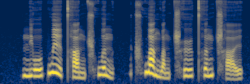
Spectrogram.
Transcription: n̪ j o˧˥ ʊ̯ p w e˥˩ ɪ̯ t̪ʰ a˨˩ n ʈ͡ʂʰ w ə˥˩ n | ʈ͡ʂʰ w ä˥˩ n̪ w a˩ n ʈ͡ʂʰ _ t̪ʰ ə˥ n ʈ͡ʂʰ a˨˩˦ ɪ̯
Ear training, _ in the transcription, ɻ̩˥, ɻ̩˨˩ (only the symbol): ɻ̩˥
